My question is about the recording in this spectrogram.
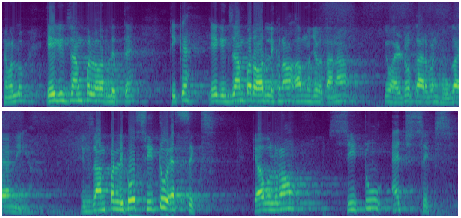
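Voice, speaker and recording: A man's voice: high-pitched, moderate pace, darkish tone. A man teaching chemistry in a classroom lecture, asking questions and answering them himself, repeating key words and calling his students "beta". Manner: calls students "beta", casual and direct. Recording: echoey roomy classroom.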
